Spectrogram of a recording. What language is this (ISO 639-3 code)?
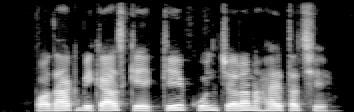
mai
